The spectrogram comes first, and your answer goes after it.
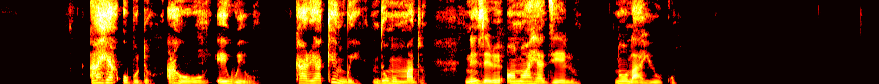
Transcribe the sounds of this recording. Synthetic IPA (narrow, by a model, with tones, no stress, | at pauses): a˦ɦja˦ʔo˨bo˨do˨a˦ɦʊ˨wo˦e˦we˨wṵ˨ | ka˨ɾɪ˦a˨ke˦ŋ͡m̩˨ɡ͡be˨n̩˦dɪ˦ʊ˦mʊ˨m̩˦ma˦dʊ˨ | ne˦ze˨ɾe˦ʔɔ˦nʊ˦a˦ɦja˦dɪ˨e˦lu˦ | nʊ˦la˨˦a˦ɦɪ˦u˦kʷu˦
